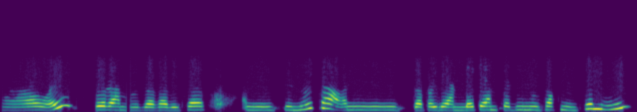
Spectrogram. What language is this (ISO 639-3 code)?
nep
